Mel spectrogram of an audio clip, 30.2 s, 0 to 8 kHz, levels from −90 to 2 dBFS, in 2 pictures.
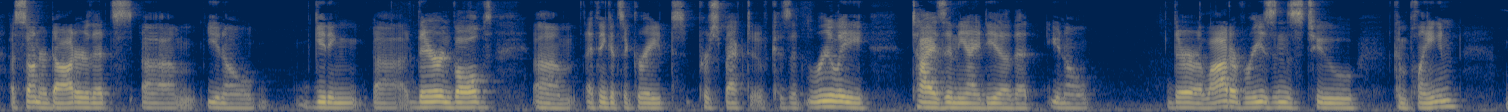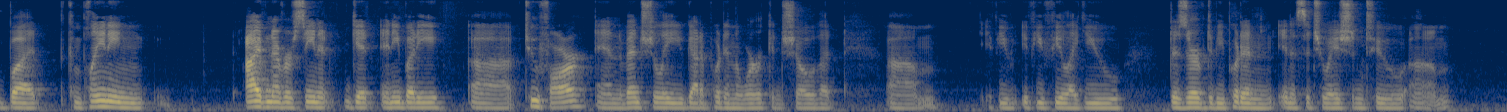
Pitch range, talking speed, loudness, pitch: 120-135 Hz, 155 wpm, -31 LUFS, 130 Hz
